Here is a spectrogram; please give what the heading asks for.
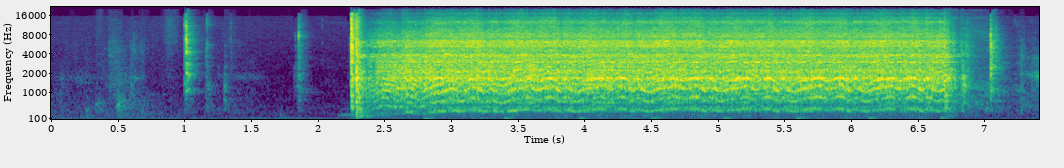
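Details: Wheel Horse garden tractor with the battery wired directly and the spark plug installed, compression not yet checked: about four seconds of steady, rhythmic cranking that never catches. The engine turns over but won't start, with no spark.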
